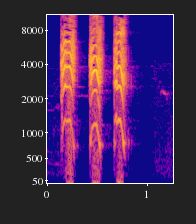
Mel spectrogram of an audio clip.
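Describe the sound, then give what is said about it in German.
A person imitates a monkey with three quick, shrill, squeaky calls in an even rhythm, loud and high-pitched, followed by a moment of near silence. “Du musst so tun wie ein Affe.”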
